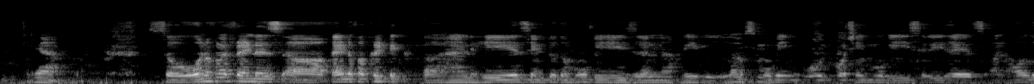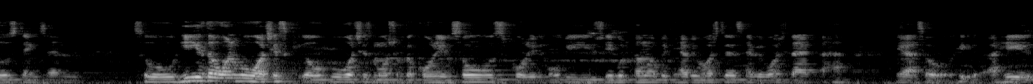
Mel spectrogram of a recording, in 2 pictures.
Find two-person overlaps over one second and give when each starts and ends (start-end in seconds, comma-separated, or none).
none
